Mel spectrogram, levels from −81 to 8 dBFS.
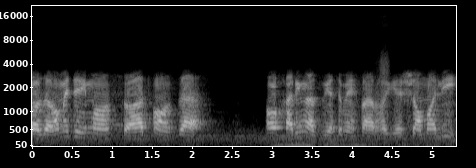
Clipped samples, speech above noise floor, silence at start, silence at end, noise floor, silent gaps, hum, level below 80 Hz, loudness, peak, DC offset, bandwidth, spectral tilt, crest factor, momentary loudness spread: under 0.1%; 33 dB; 0 s; 0 s; -58 dBFS; none; none; -62 dBFS; -25 LUFS; -10 dBFS; under 0.1%; 5.8 kHz; -5.5 dB/octave; 16 dB; 7 LU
